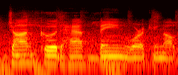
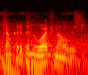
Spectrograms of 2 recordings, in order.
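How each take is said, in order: First: John could have been working all said slowly, every word stressed; mock the stiff textbook way; slow robotic stress; unnatural slow read. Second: John could have been working all week run together, could have been reduced; quick native rhythm; natural reduced. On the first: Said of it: "não vão falar de jeito nenhum". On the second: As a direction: say it fast like a native. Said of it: "ele vai falar". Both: Shown as a demonstration.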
